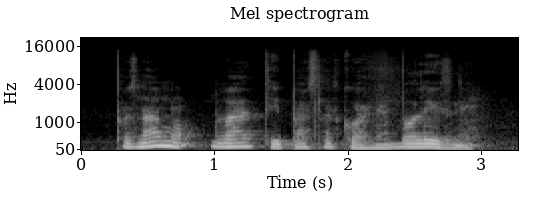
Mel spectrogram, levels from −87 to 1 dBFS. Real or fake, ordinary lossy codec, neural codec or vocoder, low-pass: fake; none; codec, 44.1 kHz, 7.8 kbps, Pupu-Codec; 14.4 kHz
